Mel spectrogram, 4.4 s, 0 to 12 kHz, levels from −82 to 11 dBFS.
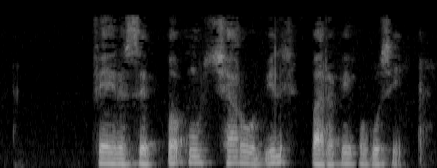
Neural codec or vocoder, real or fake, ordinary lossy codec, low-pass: codec, 24 kHz, 0.9 kbps, WavTokenizer, medium speech release version 1; fake; MP3, 32 kbps; 10.8 kHz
